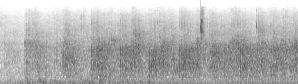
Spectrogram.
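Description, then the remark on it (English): A roomful of worshippers applaud together, giving the Lord a hand clap during a prayer service, a dense, steady wash of hand claps filling the space for a few seconds, with a low hum running underneath. “Why don't you just give the Lord a hand clap one more time?”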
